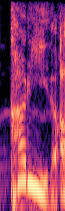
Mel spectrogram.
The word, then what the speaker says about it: curry: だから一応 CURRY はカリーだから。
